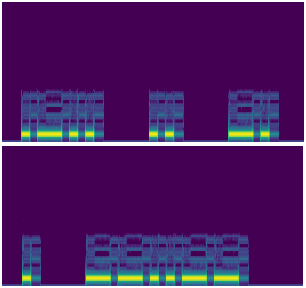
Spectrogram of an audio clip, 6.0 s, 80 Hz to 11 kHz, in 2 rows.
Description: Morse code, heard as a keyed tone, about 15 wpm, spaced as for 10 wpm, 750 Hz. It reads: LINE,
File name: Archive / 10 WPM / 10WPM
